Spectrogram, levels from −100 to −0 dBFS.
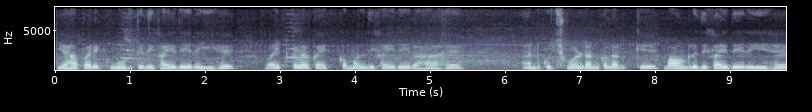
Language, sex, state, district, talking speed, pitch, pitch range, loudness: Hindi, female, Maharashtra, Solapur, 165 wpm, 230 Hz, 225-235 Hz, -18 LUFS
